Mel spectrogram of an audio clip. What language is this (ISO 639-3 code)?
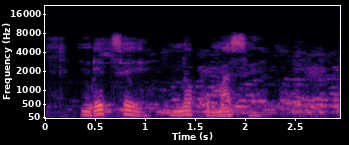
kin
